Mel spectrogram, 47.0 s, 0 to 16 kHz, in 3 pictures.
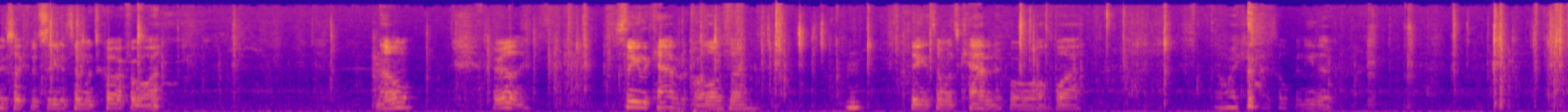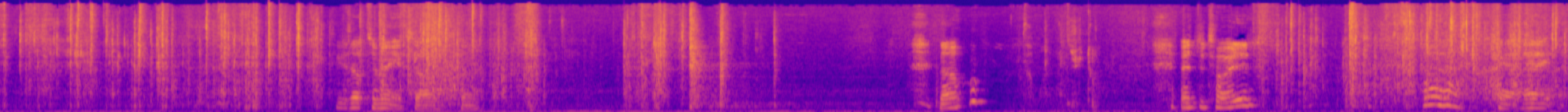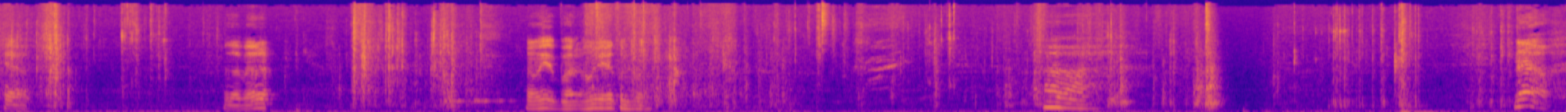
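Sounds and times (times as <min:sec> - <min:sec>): rustling of items: 0:00.0 - 0:12.4, 0:13.0 - 0:23.6, 0:24.2 - 0:47.0.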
